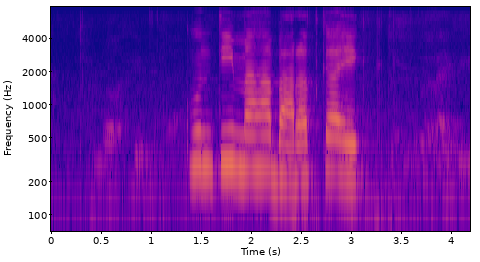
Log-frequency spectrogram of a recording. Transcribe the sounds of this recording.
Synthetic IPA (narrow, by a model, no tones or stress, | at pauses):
kunt̪imʌɦabʱaɾʌt̪kaek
